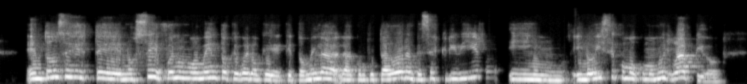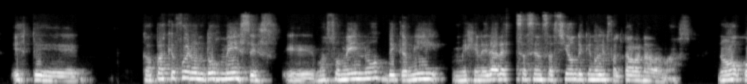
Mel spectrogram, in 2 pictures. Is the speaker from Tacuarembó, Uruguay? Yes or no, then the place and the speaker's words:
yes; Tambores, Tacuarembó, Uruguay; now in Tacuarembó, Uruguay; Yo soy de Tambores, que es un pueblito muy pequeño entre Tacuarembó y Paysandú. Ahí nací, tuve toda mi infancia, mi adolescencia. Ahora vivo en Tacuarembó, pero queda muy cerquita.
